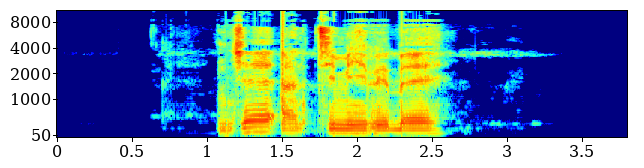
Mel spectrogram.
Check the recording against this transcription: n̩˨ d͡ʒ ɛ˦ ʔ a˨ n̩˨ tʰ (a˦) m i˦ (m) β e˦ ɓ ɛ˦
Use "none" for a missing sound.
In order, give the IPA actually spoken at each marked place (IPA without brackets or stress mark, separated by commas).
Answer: i˦, none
